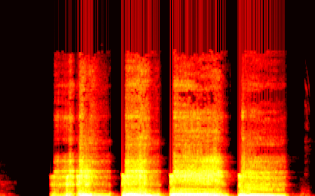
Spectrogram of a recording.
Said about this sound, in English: That was a good one. Probably won't have to clear my throat for the rest of the show now.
